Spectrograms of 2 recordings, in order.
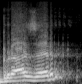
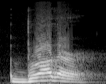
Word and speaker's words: brother: Next one, not brother, it's brother, brother, brother.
